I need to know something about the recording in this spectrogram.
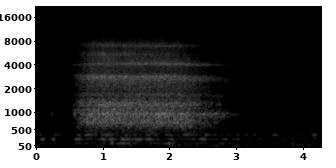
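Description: A woman's deep breath taken slowly and audibly through the mouth: one long breath of about two seconds, starting about half a second in and fading out at the end.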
